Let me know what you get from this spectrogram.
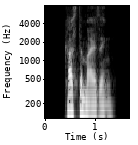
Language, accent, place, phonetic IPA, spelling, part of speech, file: German, Germany, Berlin, [ˈkʌstəˌmaɪ̯zɪŋ], Customizing, noun, De-Customizing.ogg
- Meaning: customization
